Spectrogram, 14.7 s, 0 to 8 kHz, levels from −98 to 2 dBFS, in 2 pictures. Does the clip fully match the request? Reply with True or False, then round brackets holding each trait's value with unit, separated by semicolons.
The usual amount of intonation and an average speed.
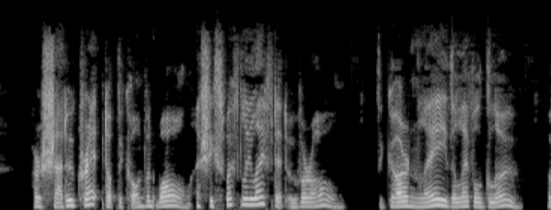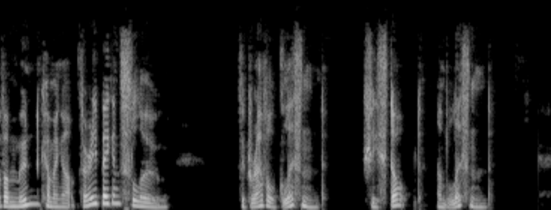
True (4.5 semitones; 145 wpm)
